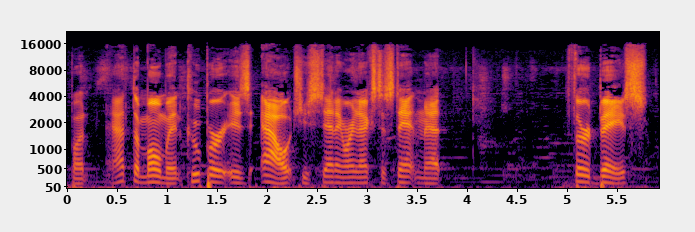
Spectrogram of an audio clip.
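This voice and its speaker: Bright, crisp American male play-by-play announcer. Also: on the high side, unhurried, faint music behind. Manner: conversational between plays, excited calls on action. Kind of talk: live softball play-by-play commentary.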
